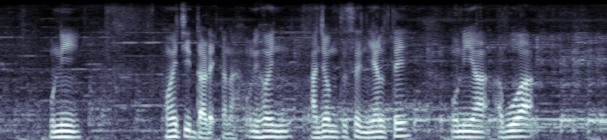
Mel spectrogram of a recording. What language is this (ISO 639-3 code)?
sat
